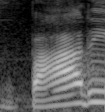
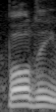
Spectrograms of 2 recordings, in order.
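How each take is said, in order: First: The word is said with an American vowel. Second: The word is said with a British vowel. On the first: "it's body in American" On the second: "which is British"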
